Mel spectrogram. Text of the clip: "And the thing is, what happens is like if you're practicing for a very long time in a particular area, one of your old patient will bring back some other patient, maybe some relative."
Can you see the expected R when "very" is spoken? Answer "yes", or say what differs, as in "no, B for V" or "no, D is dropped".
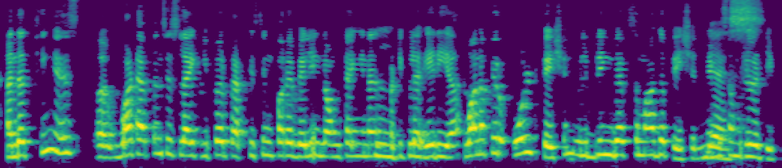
no, L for R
